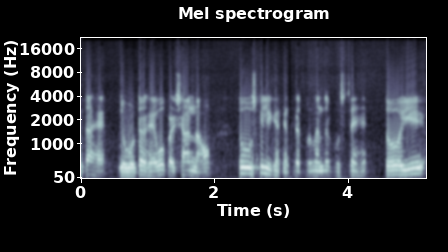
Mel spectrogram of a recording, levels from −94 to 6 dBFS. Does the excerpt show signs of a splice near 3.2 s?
yes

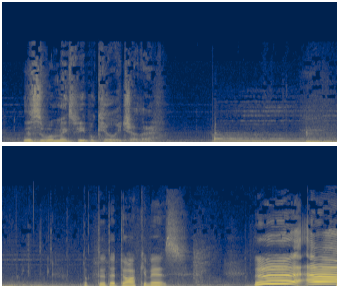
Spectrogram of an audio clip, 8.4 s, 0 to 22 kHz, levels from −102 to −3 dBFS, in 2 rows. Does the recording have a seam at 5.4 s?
no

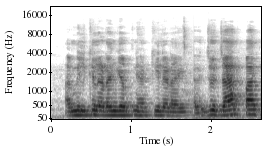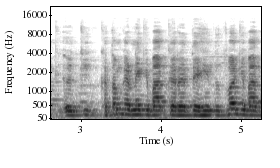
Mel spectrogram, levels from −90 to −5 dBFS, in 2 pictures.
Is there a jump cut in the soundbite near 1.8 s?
yes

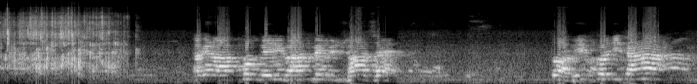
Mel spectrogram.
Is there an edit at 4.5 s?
no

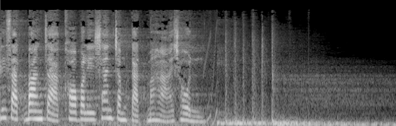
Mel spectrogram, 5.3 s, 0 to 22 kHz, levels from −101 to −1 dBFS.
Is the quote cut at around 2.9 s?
yes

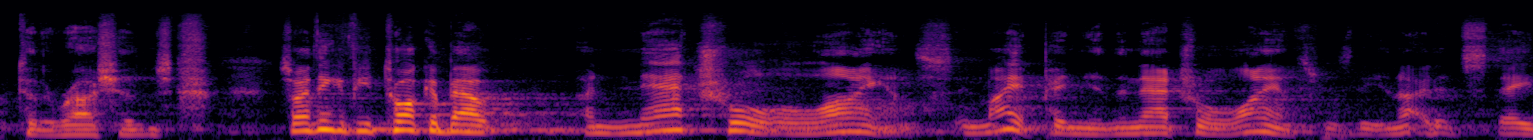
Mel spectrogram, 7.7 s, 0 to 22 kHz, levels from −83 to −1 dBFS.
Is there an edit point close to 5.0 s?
no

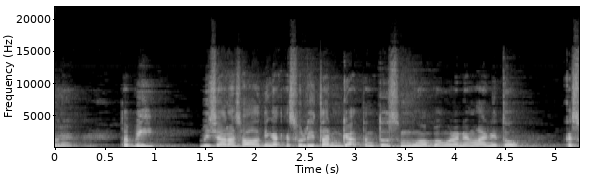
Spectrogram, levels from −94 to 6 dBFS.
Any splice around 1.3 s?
no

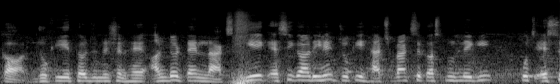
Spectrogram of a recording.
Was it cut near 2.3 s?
yes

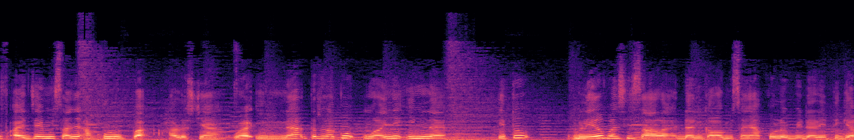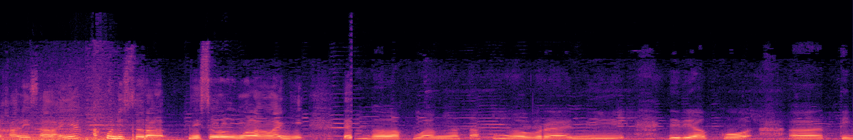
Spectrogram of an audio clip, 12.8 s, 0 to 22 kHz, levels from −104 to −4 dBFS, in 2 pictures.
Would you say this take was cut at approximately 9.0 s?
yes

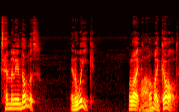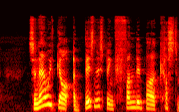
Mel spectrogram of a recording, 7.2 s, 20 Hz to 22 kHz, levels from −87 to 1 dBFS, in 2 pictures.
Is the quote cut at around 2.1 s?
no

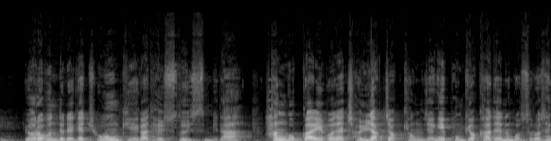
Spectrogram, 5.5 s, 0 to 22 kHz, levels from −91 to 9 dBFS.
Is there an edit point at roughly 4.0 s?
no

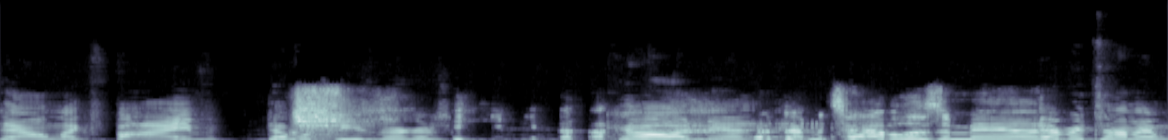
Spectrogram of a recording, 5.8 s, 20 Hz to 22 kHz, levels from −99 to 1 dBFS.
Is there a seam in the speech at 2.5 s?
no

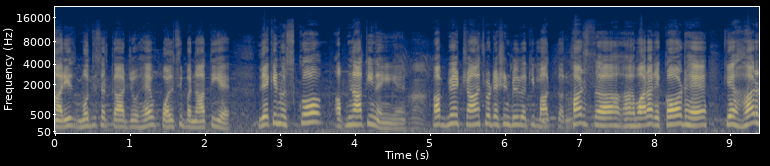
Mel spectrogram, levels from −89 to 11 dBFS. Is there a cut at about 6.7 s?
yes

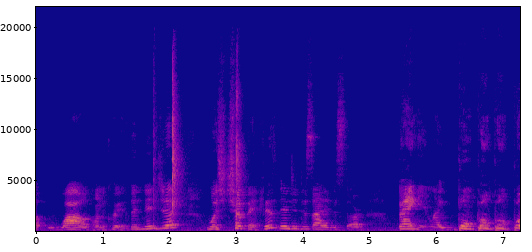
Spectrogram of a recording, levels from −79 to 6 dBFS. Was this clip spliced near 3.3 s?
yes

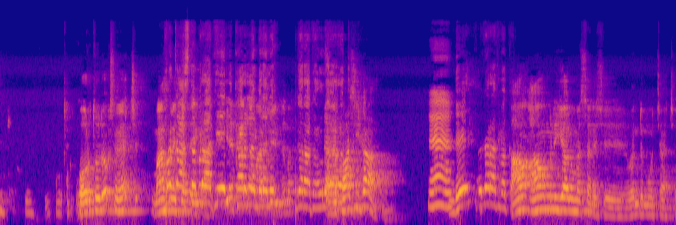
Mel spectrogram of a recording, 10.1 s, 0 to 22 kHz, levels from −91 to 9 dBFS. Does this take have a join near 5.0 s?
no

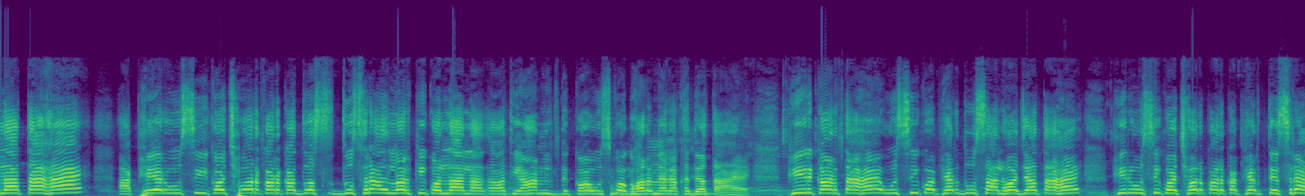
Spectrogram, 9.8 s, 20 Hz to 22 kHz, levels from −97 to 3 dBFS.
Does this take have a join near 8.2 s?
no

